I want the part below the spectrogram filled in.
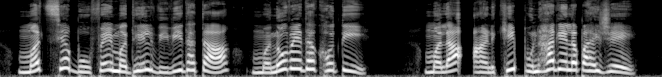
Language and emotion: Marathi, surprised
